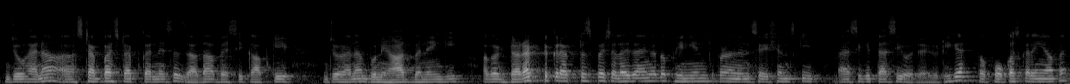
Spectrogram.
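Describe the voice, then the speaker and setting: A man's voice: mid-range voice, brisk, darkish tone. A man teaching beginner Chinese, who explains step by step and often checks in with his students. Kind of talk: beginner language lesson.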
